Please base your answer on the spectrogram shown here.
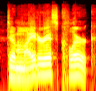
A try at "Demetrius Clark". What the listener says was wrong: is literally the worst way that I've ever heard my name pronounced. dev ed at Netlify, community hype man.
